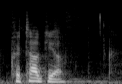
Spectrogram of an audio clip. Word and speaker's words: Kritagya: Kritagya, sorry. Yeah, you could pronounce it like G. It's like this. Kritagya.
